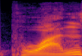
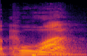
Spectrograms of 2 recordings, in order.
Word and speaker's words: 보완: 그런 거냐 이 정확하게 발음을 안 알아두시고 보안 수사라고 하시는 분들 있지만 보완입니다. 보완 보완 보완에서 미비한게 있으면은 보충에서 완성한다는 보완 이거를 보완이라고 생각하시면 예 그거는 아니고요.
